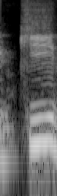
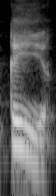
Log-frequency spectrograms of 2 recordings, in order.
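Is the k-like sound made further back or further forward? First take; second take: forward; back. First: The k sound is light, made further forward. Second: The k sound is deep, made far back. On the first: The speaker calls it wrong. "Beza ki dengan qi" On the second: The speaker calls it right. "Dia huruf Q, bukan huruf K"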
